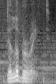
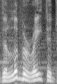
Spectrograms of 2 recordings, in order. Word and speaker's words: deliberate: and by the way here i am saying deliberate not deliberate deliberate would be an adjective like when we say a deliberate action if you describe something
